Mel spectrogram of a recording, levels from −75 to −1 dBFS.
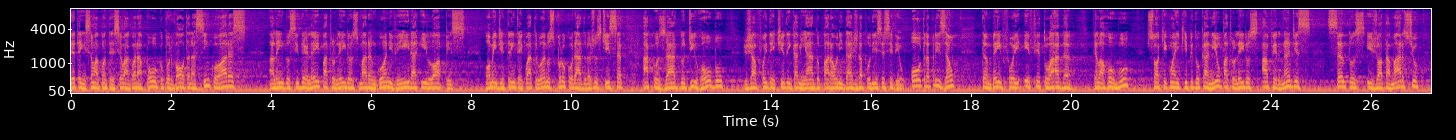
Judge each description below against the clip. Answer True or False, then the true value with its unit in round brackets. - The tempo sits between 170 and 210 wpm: False (130 wpm)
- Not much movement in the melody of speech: True (2.3 semitones)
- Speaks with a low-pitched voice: True (125 Hz)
